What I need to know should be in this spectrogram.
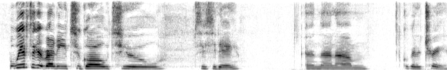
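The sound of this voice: At a fairly slow pace, a woman speaks with a medium pitch and ordinary pitch variation.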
